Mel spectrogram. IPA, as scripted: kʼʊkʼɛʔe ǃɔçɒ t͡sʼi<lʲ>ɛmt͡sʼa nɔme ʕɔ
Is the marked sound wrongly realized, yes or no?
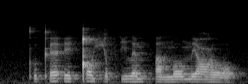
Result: yes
